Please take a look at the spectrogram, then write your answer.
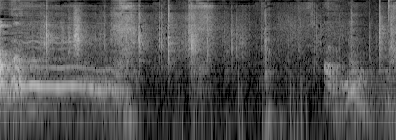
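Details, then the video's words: A pug reacting to its owner coughing, which it does not like: one long, tonal, falling bark-howl, then a brief pause with noise, then a second shorter bark. "Pug barking when his owner coughing"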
